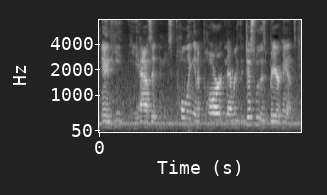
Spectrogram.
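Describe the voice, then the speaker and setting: A laid-back American man talks candidly through his home cooking. His voice sits a little high and comes from a distance in a roomy, echoing kitchen, with clear background noise. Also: a little fast. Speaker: amateur cooking vlogger. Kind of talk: casual chat, talking through cooking to camera. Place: small home kitchen, indoors. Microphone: camera a step or two away. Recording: roomy, distant camera mic, noisy hum.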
